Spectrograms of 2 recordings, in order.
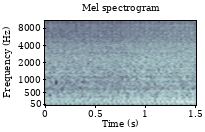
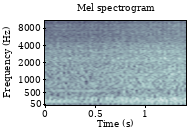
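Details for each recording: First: Carbureted car with second-generation LPG kit, running on gas after the idle is set with the brass screw. Even, steady idle with a constant pulse and no hunting or stumbling: normal, stable idle. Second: Carbureted car on second-generation LPG system during reducer diaphragm adjustment: heavy, slightly lumpy idle with hissy edge, gas smell as the reducer floods in too much LPG; rich mixture on LPG.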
